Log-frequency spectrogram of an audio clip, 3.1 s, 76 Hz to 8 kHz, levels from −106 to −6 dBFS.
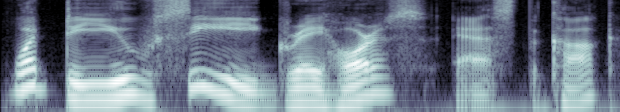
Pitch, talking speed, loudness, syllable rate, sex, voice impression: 120 Hz, 175 wpm, -20 LUFS, 3.8 syllables/s, male, masculine, old, thick, tensed, powerful, slightly soft, clear, halting, calm, mature, friendly, reassuring, wild, lively, kind, slightly strict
